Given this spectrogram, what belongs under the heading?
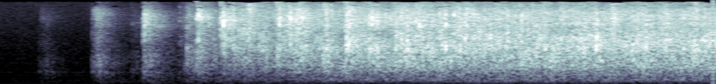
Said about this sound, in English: It's one of the few times the president was interrupted for applause by the crowd, mostly of students at George Washington University.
